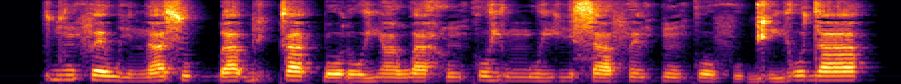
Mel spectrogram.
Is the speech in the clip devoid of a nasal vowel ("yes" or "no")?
no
